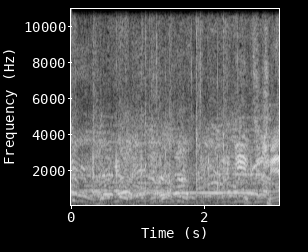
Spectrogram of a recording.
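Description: A backyard crowd at a volleyball championship match cheering and shouting continuously, loud and close, with a commentator talking over the noise.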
